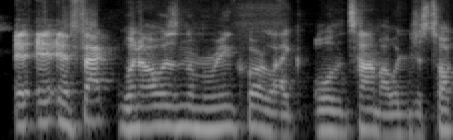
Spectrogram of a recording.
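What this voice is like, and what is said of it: New York accent. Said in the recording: “I love your accent. I love a New York accent.”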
